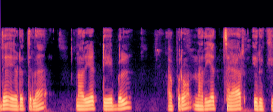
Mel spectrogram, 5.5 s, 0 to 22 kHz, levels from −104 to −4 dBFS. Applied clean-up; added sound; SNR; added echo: neural mask model Resemble Enhance denoiser.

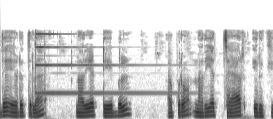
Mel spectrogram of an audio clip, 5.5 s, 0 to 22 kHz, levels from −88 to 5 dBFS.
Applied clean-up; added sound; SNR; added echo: none; Bell; 12 dB; none.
